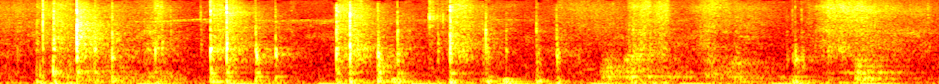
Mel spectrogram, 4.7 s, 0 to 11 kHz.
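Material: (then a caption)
Plastic. A clear PET plastic water bottle, about 1 L with a blue cap and partly filled with water, is held upright and tapped with the fingertips. The result is a run of quick, dull plastic taps with bright clicky edges and very short ring, plus softer rustling and faint shifts of water between the stronger hits.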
